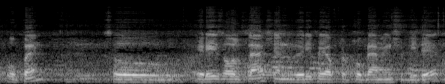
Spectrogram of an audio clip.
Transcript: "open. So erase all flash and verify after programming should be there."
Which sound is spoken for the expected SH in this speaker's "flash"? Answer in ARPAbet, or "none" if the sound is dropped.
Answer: SH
